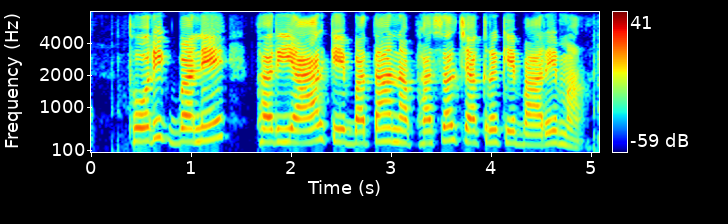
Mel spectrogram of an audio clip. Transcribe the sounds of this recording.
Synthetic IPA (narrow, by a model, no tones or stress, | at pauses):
t̪ʰoːɾik̚bəne | pʰəɾijaːɾkebət̪ãnapʰəsəlt͡ʃəkɾəkebaːɾemã̰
